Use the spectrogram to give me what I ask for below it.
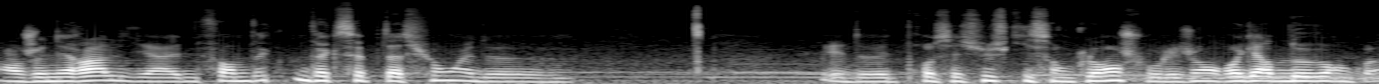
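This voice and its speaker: A man's fairly high voice, monotone and flat, at a moderate pace with long, frequent pauses over noticeable background noise. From France. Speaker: company executive. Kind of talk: interview. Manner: hesitant, many fillers and repetitions; casual.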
